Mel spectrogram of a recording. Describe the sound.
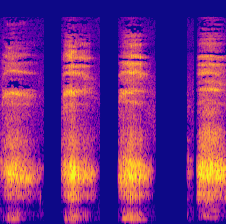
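A voice imitates snoring as a vocal exercise, with four breathy, rasping bursts in a steady rhythm, each about half a second long, separated by short silences. Moderately loud, with no speech.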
